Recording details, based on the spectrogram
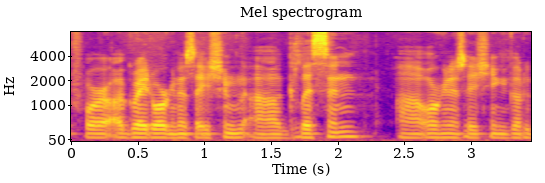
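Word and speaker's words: GLSEN: a great organization uh glisten uh organization you can go to glen. org um it's G LS n um took me a long time get used to the right pronunciation for that acronym but uh but glisten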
